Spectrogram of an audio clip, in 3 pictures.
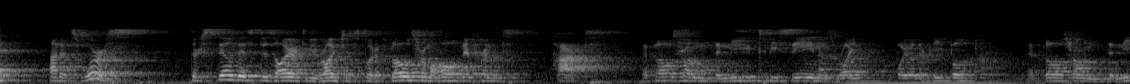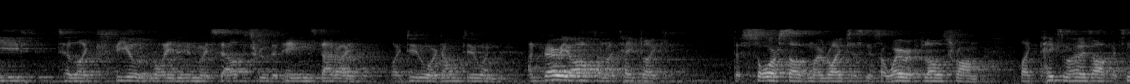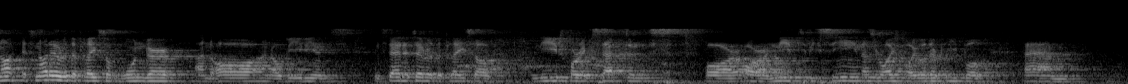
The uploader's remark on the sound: Recorded live in Liberty Church on 7 August 2022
